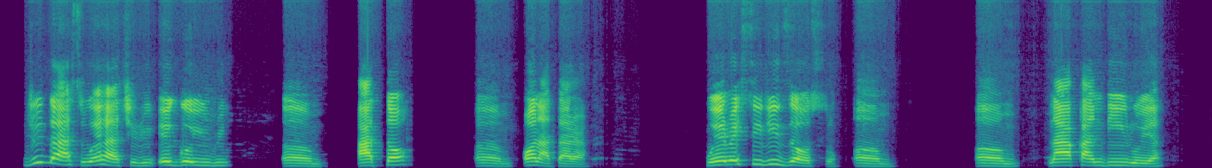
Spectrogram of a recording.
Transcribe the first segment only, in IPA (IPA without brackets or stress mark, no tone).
d͡ʒ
